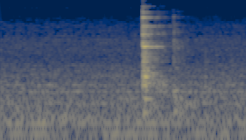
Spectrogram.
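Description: A plate set down over a glass bowl: one sharp clink with a brief ring, about one and a half seconds in.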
